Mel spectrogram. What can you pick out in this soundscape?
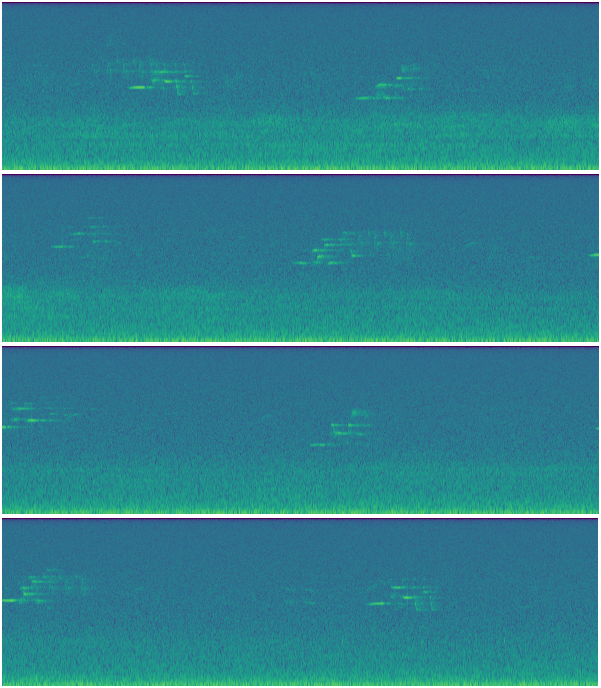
Ovenbird, Hermit Thrush, Eastern Wood-Pewee, Blue Jay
